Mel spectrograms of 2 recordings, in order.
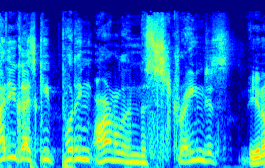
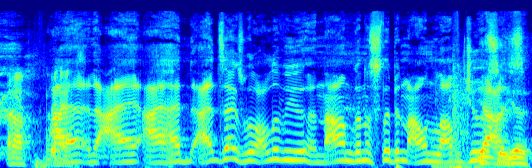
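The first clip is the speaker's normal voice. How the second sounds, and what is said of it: Imitated voice with Austrian accent. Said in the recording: “It's just ... voice with an Austrian accent. ... it doesn't actually sound like that.”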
